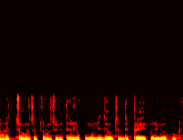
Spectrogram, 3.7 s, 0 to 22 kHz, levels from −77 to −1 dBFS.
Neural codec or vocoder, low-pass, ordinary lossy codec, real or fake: none; 7.2 kHz; none; real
